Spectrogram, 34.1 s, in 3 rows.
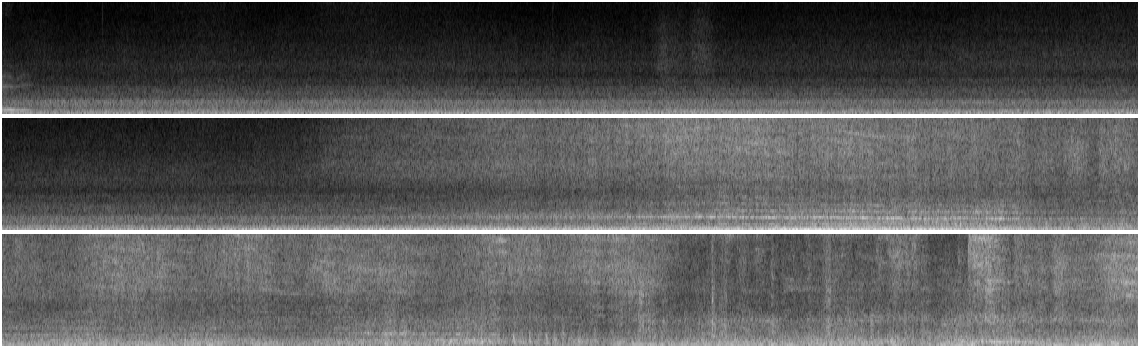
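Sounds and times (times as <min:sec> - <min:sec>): diesel locomotive engine rumble: 0:00.0 - 0:34.0
rush of rail noise: 0:00.0 - 0:34.0.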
